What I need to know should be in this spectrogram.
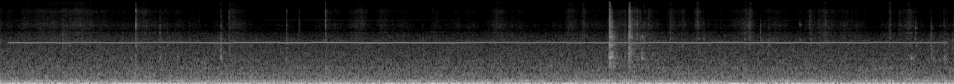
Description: FT8 (one signal), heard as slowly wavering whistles, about 6.25 baud, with radio static, a narrow filter and street noise.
